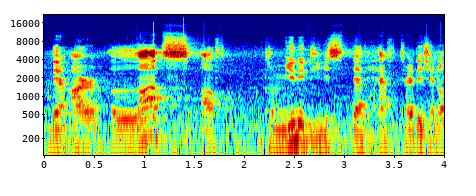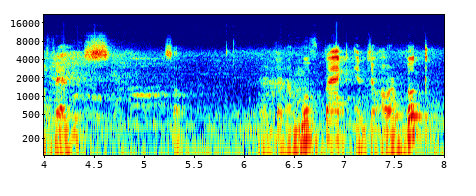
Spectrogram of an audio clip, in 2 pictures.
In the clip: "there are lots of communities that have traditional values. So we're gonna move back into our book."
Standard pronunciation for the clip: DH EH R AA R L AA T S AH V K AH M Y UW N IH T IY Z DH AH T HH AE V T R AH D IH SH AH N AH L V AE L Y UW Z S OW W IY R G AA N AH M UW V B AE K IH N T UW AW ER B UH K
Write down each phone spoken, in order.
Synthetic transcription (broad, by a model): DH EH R AA R L AA T S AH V K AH M Y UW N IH T IY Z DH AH T HH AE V T R AH D IH SH AH N AH L F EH L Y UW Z S OW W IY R G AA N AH M UW V B AE K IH N T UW AW ER B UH K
